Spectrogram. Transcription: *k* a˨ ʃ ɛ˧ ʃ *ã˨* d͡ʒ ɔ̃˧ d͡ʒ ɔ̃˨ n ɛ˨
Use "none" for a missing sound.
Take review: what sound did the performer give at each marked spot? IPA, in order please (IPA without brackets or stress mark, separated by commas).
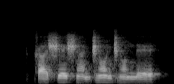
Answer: k, ã˨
